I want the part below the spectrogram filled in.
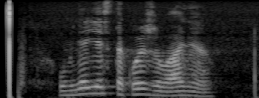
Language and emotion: Russian, neutral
